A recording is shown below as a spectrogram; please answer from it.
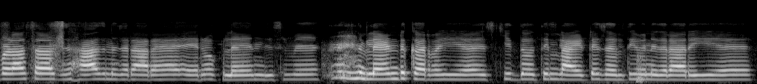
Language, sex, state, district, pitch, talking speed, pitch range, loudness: Bhojpuri, female, Bihar, Saran, 230 Hz, 175 wpm, 225-245 Hz, -16 LUFS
